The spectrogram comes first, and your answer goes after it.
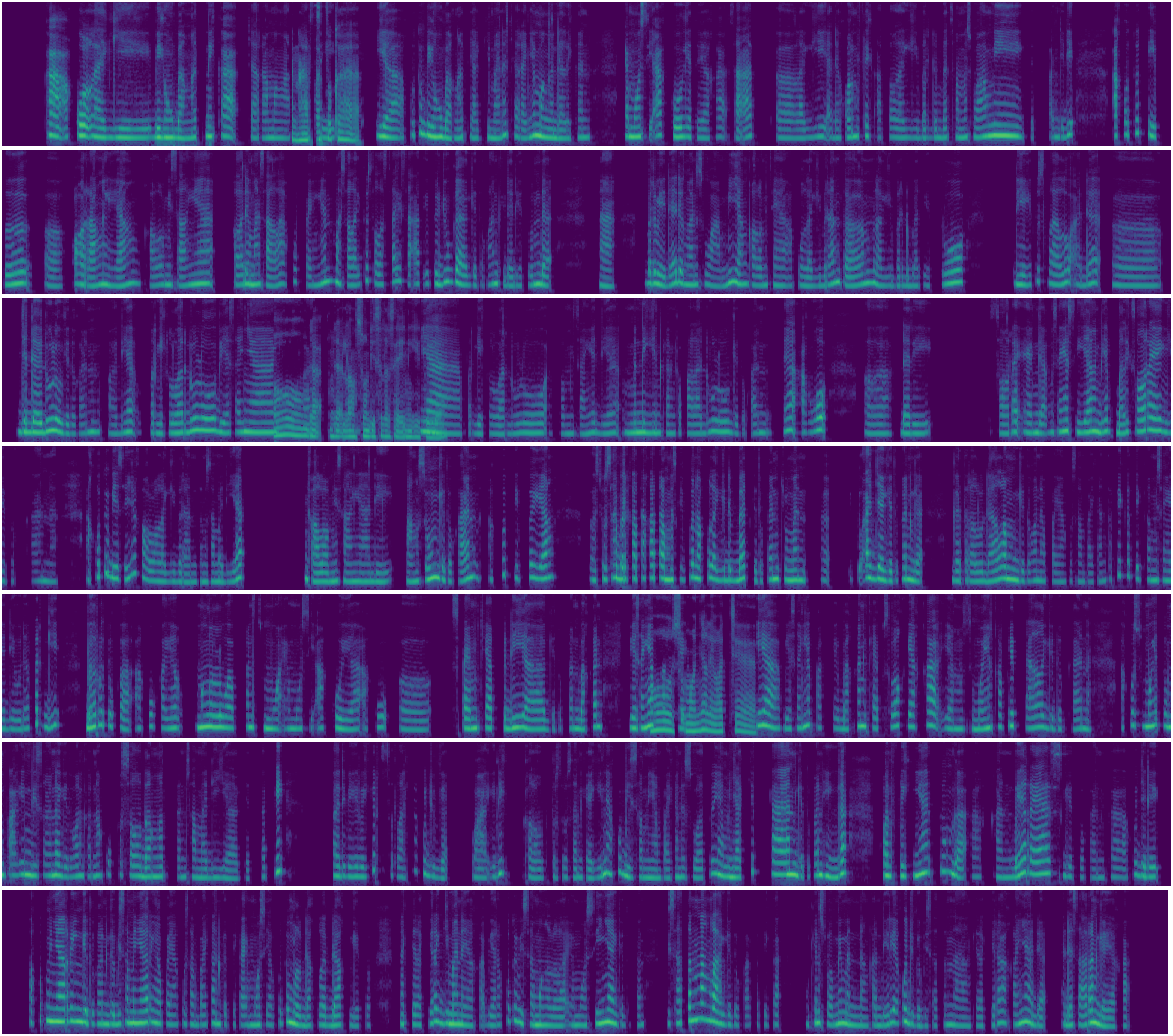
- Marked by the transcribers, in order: "meluapkan" said as "mengeluapkan"; in English: "chat"; in English: "capslock"; in English: "chat"; other background noise
- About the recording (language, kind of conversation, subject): Indonesian, advice, Bagaimana cara mengendalikan emosi saat berdebat dengan pasangan?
